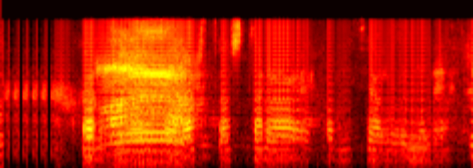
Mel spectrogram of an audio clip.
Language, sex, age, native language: Icelandic, female, 15, Icelandic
